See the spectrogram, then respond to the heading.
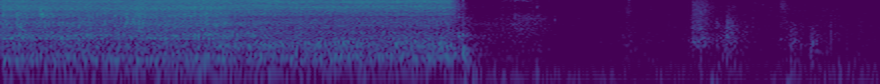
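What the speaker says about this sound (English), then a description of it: "Combine our dry ingredients and a quarter cup of hot tap water." Hot tap water from a faucet runs in a strong, steady rush for about three and a half seconds, then cuts off, leaving quiet kitchen handling sounds and soft knocks.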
